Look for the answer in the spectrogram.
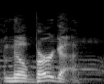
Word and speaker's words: Milburga: It's Saint Milburga.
